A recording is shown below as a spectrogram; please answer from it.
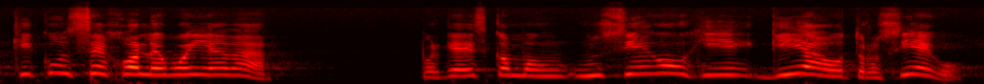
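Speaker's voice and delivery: impassioned church exhortation; preaching at full force. Real, not acted. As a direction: drive each line home to the congregation.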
